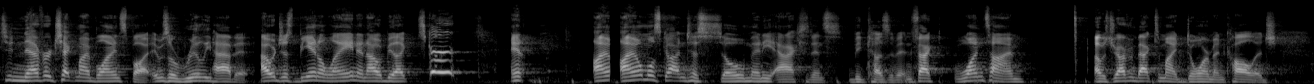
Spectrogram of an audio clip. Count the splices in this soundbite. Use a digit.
3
